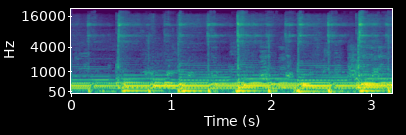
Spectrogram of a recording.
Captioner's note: chicken crowing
